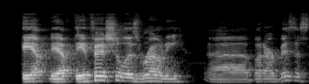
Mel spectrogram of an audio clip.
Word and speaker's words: Rhone: The official is Ron. Uh but our business name is Ron Casa Hospitality.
